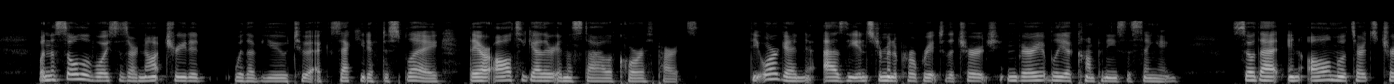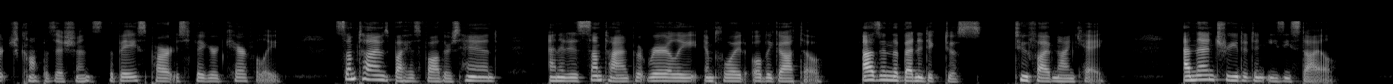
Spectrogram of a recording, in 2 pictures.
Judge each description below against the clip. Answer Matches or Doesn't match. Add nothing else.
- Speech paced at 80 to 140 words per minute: Doesn't match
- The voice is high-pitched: Doesn't match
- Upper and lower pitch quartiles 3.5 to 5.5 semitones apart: Doesn't match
